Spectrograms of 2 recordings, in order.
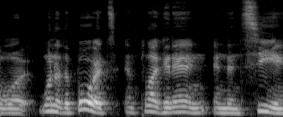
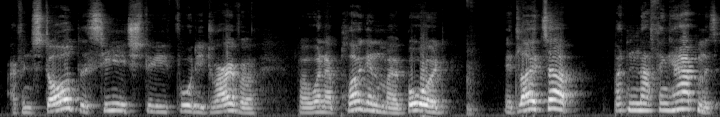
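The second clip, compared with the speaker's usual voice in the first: hammed-up frustration, higher and louder; bad acting; 4 semitones higher, 9 dB louder than usual. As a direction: play an exasperated user, overacting. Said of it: "excuse my bad acting".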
